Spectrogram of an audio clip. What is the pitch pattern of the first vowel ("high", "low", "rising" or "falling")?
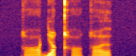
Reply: rising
